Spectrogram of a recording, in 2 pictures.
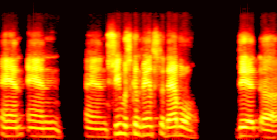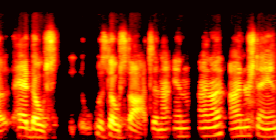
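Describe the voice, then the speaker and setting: Someone speaks at a fairly slow pace against a quiet background. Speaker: recovery group leader. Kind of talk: teaching talk in recovery meeting. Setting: video call. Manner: halting, many repetitions and fillers.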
